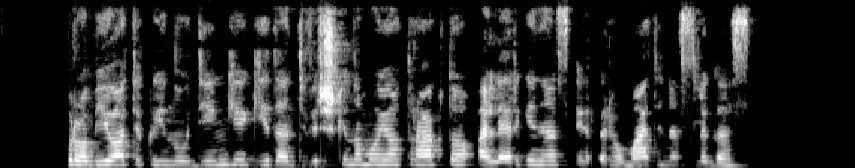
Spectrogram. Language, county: Lithuanian, Šiauliai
